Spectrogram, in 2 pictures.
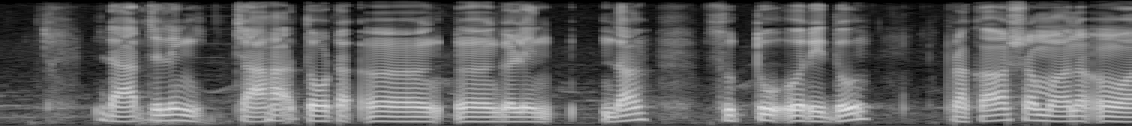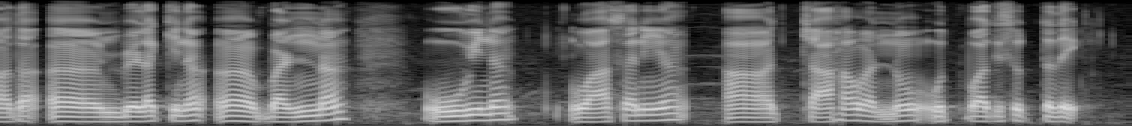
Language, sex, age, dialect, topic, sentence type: Kannada, male, 36-40, Mysore Kannada, agriculture, statement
